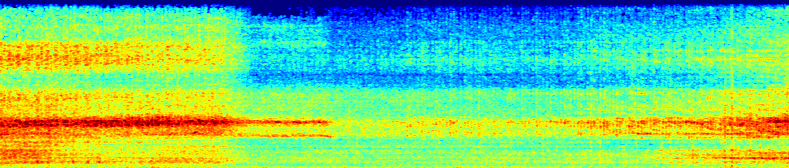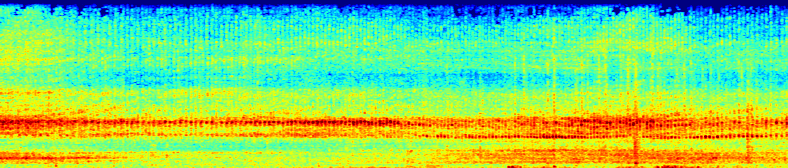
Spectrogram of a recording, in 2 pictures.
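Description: A small steam locomotive hisses and chuffs steadily close by.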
